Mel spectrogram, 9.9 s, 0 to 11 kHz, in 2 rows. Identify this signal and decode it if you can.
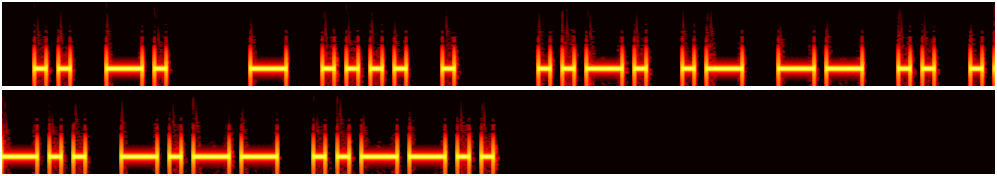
Morse code, heard as a keyed tone, about 20 wpm, 700 Hz. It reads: IN THE FAMILY?
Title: Sentences from Top 1400 Words 20wpm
